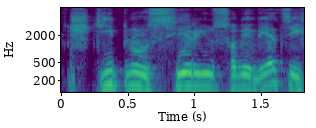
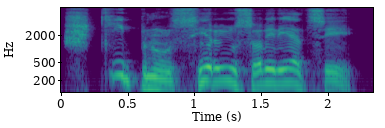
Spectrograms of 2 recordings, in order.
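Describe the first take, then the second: First: Said in the usual way. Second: High, exploding indignant cry; angry outburst. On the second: Acted. Harry explodes inside the pub, high outraged outburst. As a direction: burst out, outraged. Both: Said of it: "Harry rozčileně vybuchl".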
